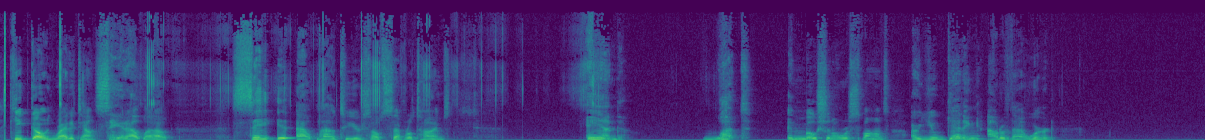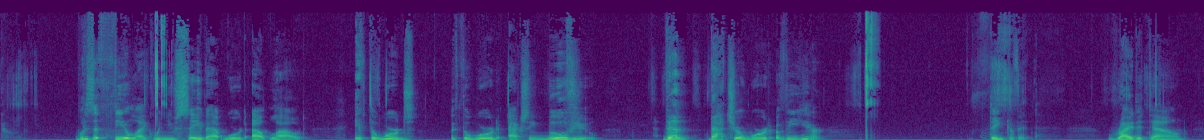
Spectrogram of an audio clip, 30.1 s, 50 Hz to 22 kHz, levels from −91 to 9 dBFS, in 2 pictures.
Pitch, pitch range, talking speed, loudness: 125 Hz, 120-155 Hz, 125 wpm, -25 LUFS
